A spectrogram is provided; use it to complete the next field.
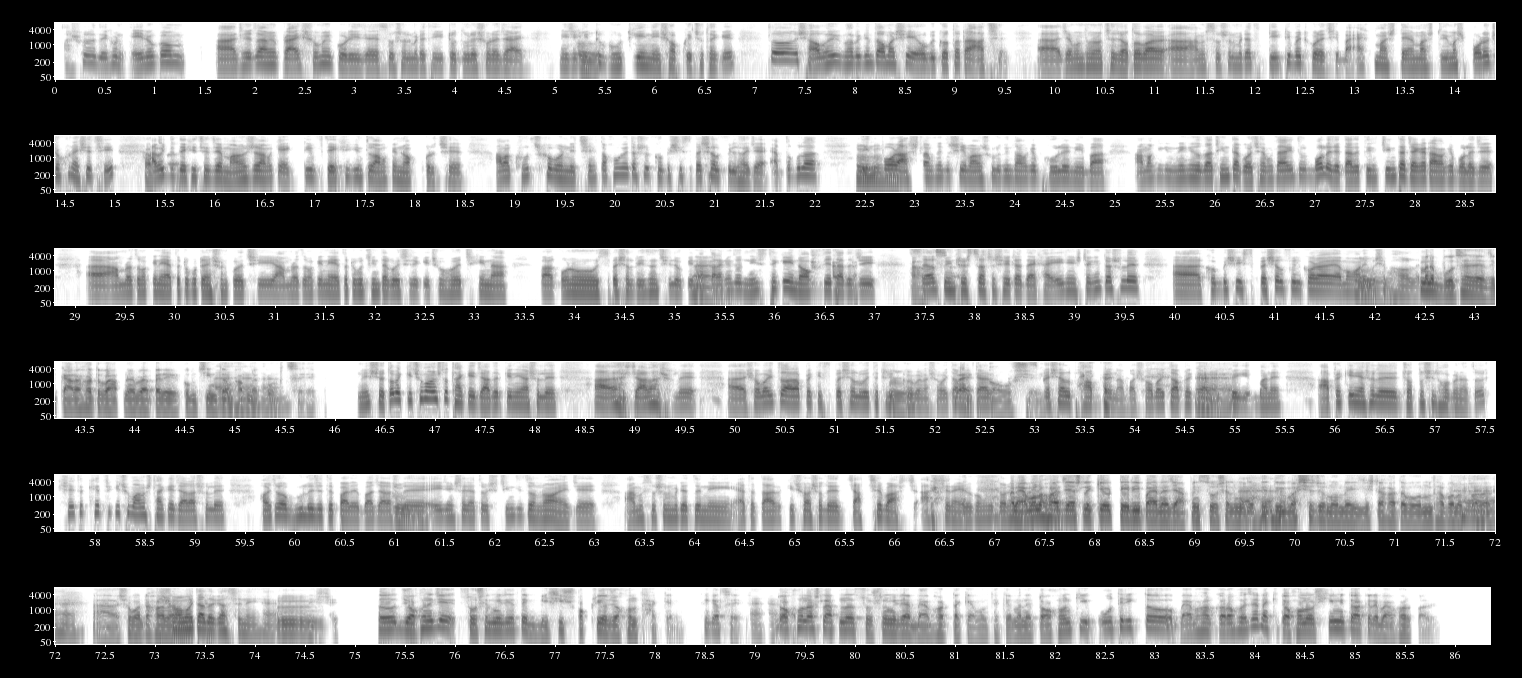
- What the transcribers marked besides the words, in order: other background noise; chuckle; chuckle; unintelligible speech; chuckle
- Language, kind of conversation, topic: Bengali, podcast, সোশ্যাল মিডিয়া বন্ধ রাখলে তোমার সম্পর্কের ধরন কীভাবে বদলে যায়?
